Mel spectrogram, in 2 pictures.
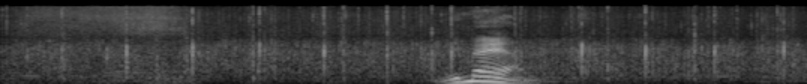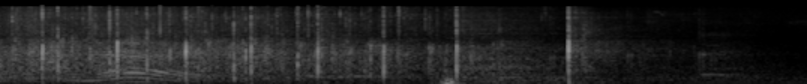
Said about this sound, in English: Come on, clap your hands to the Lord right now.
